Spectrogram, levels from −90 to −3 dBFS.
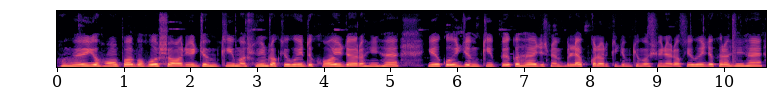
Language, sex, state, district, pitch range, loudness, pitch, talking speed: Hindi, female, Goa, North and South Goa, 195-225 Hz, -28 LUFS, 215 Hz, 180 wpm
